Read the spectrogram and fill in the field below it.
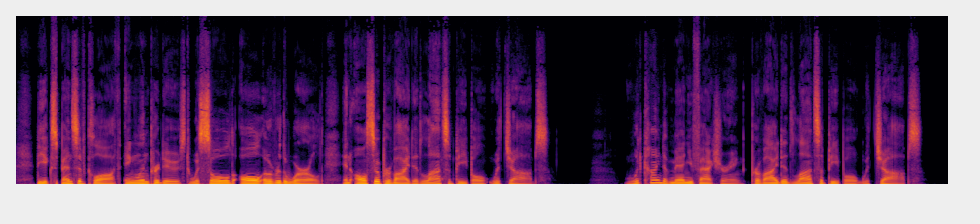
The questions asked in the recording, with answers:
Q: What kind of manufacturing provided lots of people with jobs?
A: Cloth manufacturing provided lots of people with jobs.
